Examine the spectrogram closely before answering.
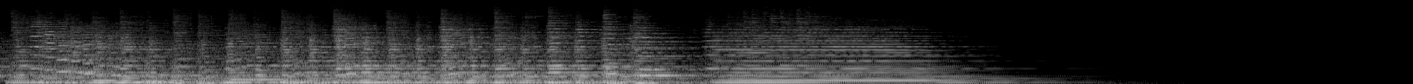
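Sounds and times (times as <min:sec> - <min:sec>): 
string orchestra adagio in G minor: 0:00.0 - 0:10.6.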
